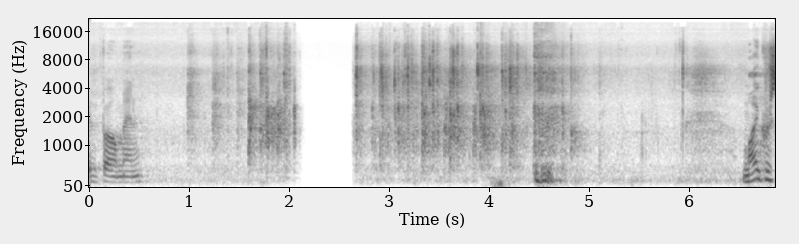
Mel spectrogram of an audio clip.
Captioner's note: applause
